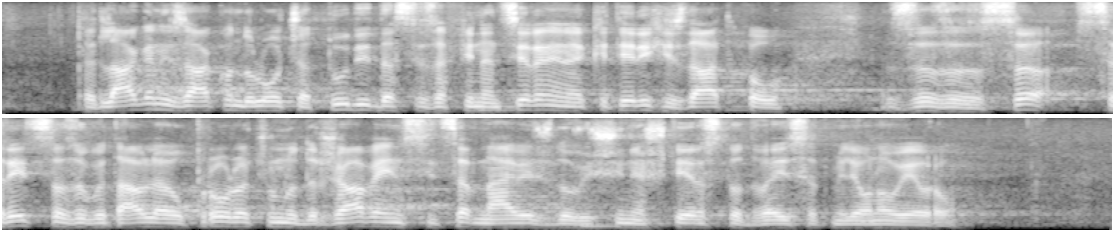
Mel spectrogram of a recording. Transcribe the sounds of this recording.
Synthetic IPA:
pɾɛd̪laːɡanizaːkɔnd̪ɔloːt͡ʃat̪uːd̪id̪asɛzafinant̪siːɾanjɛnɛkat̪eːɾixizd̪aːt̪kɔw | zəzəzəsəsɾeːt̪st̪ʋazaɡɔt̪aːwljajɔwpɾʔoːɾat͡ʃuːnud̪əɾʒaːʋɛinsit̪sɛɾnajʋɛd͡ʒd̪ɔʋiʃiːnɛʃt̪eːɾst̪ɔd̪ʋajd̪ɛsət̪miljoːnɔweːwɾɔ̰w

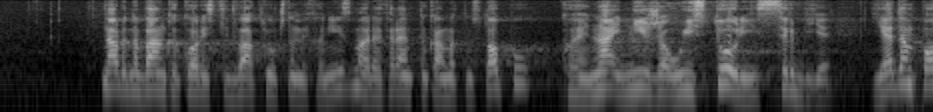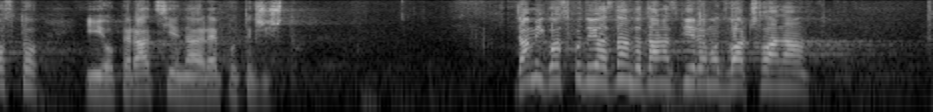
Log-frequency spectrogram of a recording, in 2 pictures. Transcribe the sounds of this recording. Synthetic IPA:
naːɾod̪nabaŋkako̞ɾist̪id̪ʋaːkʎʲuːt͡ʃname̞xanizmaɾefeɾent̪nukamat̪nust̪o̞pu | ko̞jajenaːjniʒauist̪oːɾiːssr̩bije | jed̪anpo̞st̪o̞ | io̞pe̞ɾaːt̪sijenaɾepot̪r̩ʒiʃt̪u̥ | d̪aːmeiɡospod̪ojaːznaːmd̪ad̪anasbiːɾamod̪ʋaːt͡ʃlˠaːna

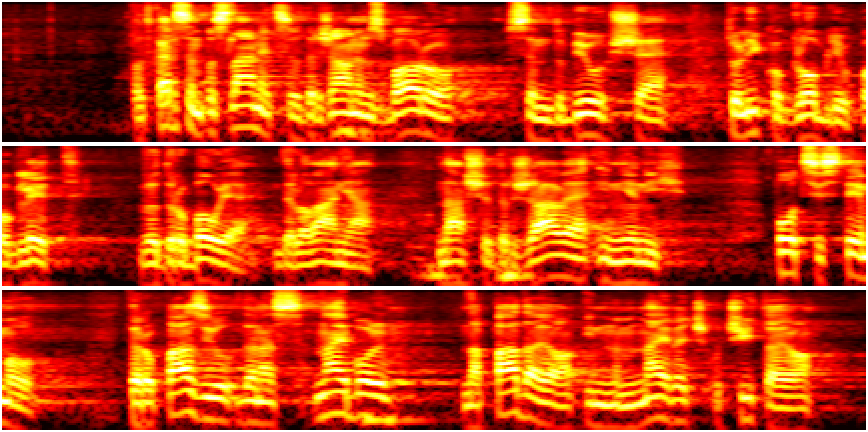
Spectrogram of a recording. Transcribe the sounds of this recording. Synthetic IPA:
ɔt̪kaɾsəmpɔslaːnɛt̪səd̪əɾʒaːwnɛmzbɔːɾusəmd̪ɔbiwʃɛt̪ɔlikɔɡloːbliwpɔɡleːt̪ | ʋəd̪ɾɔbɔwjɛd̪ɛlɔʋaːnja | naːʃɛd̪əɾʒaːʋɛʔinjeːnix | poːt̪sist̪eːmɔw | t̪ɛɾɔpaːziwd̪anasnajbolnapaːd̪ajɔʔinːamnajʋɛt͡ʃɔt͡ʃiːt̪ajɔ

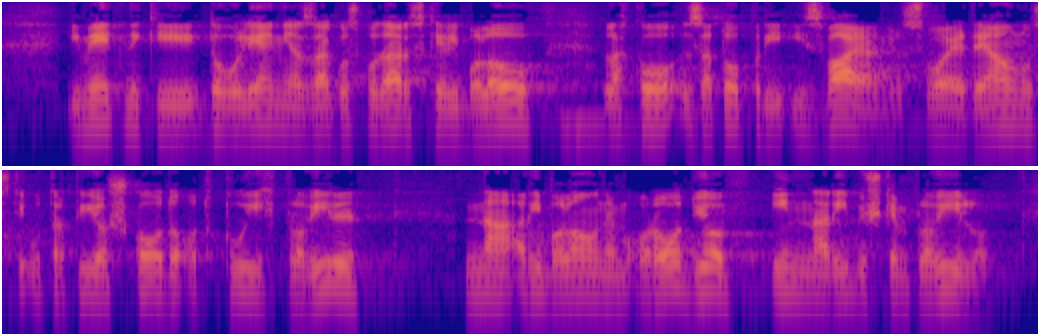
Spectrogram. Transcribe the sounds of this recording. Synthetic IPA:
imeːt̪nikid̪ɔʋɔljɛːnjazaɡɔspɔd̪aːɾskiɾibɔlɔwlaxkoːzat̪oːpɾiʔizʋaːjanjusʋɔːjɛd̪ɛjawnɔst̪iut̪əɾpijɔʃkoːd̪ɔʔɔt̪ːuːjixplɔʋiːl | naɾibɔlɔwnɛmɔɾoːd̪juinːaɾiːbiʃkɛmplɔʋiːlu

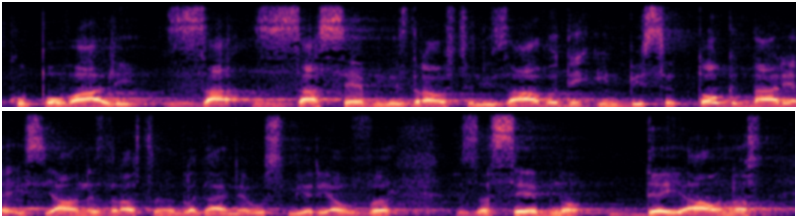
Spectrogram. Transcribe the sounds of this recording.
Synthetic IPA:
kupɔʋaːli | zazaseːbnizd̪ɾawst̪ʋɛnizaːʋɔd̪iʔinbisɛt̪oːɡd̪naːɾjaʔizjawnɛzd̪ɾawst̪ʋɛnɛblaɡaːjnɛusmiːɾjawʋə | zaseːbnɔd̪ɛjawnɔst̪

